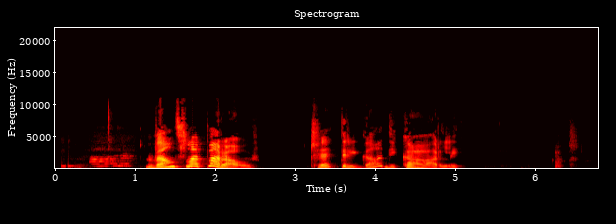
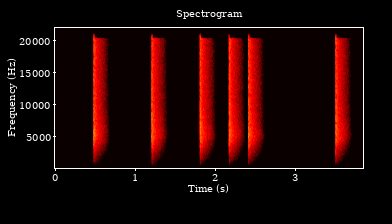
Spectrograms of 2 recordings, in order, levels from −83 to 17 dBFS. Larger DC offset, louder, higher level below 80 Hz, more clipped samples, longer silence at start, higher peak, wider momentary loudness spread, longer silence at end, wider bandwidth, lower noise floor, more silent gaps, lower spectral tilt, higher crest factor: neither; first, -21 LUFS vs -29 LUFS; first, -82 dBFS vs under -90 dBFS; neither; about the same, 0.45 s vs 0.5 s; first, 0 dBFS vs -6 dBFS; first, 25 LU vs 6 LU; first, 1.8 s vs 0.2 s; second, 11 kHz vs over 20 kHz; second, -85 dBFS vs under -90 dBFS; second, none vs 0.70-1.20 s, 1.43-1.81 s, 2.03-2.17 s, 2.64-3.50 s; first, -3.5 dB/octave vs 11.5 dB/octave; about the same, 24 dB vs 28 dB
